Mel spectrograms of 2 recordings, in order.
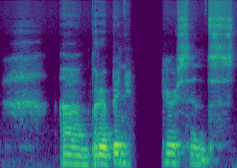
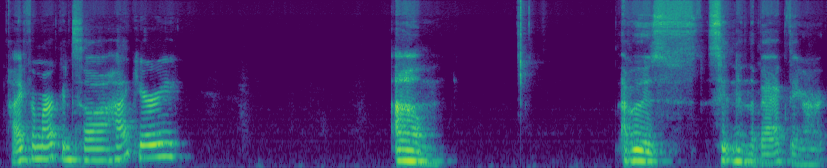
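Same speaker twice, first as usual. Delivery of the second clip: usual speaking voice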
